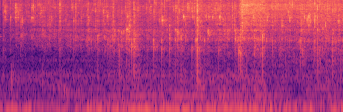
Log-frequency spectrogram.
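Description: Onions, green chillies and curry leaves frying in hot oil in a kadai for cauliflower curry, a continuous crackling sizzle with occasional stirring scrapes over a low hum, no voices.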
